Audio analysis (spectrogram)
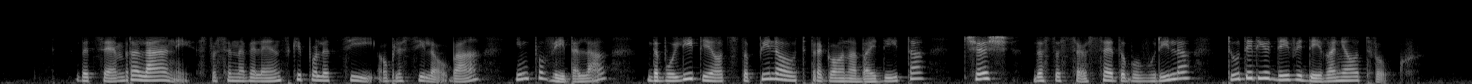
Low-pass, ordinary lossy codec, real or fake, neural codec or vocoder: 3.6 kHz; none; fake; codec, 24 kHz, 0.9 kbps, WavTokenizer, medium speech release version 2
